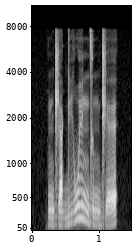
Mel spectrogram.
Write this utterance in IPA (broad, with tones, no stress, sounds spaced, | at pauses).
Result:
n d͡ʒ a˩ ɠ i˧˥ w y˥˨ n d ɯ˩ n d͡ʒ ɛ˩˥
